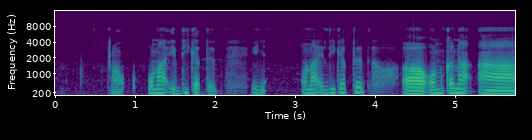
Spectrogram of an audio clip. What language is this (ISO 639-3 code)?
sat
